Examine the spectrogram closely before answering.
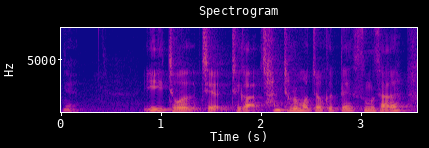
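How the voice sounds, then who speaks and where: A man's fairly high voice carries lively intonation at a moderate speed. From Japan. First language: Japanese (speaking Korean). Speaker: missionary. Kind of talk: mission report talk in church. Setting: church. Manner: halting.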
